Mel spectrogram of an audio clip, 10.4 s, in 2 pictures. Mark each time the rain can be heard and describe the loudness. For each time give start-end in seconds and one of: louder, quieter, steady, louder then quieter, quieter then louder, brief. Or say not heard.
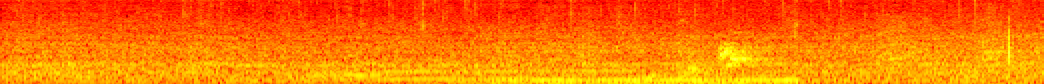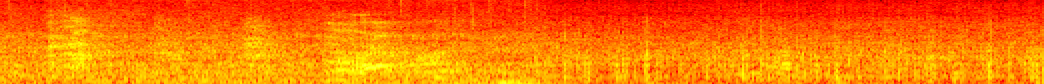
0.0-10.3 steady.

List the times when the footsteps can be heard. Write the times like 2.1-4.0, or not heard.
not heard.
